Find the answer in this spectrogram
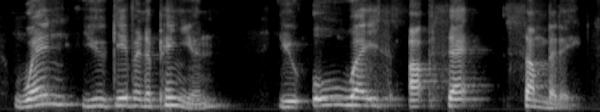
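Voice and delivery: very slow, weighted, deliberate delivery. Sharing a quoted opinion with listeners tonight: very slow delivery. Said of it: "I'll say it very slowly".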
